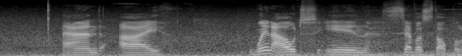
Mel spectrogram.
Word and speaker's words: Sevastopol: So I went out to Crimea, and I went out in Sevastopol, or Sebastopol as we probably pronounce it in English, which is on the shores of the Black Sea.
